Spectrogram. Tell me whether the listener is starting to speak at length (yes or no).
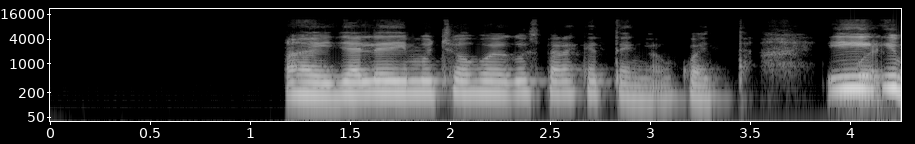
no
